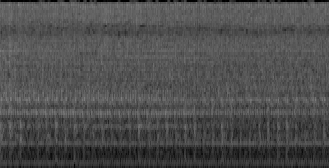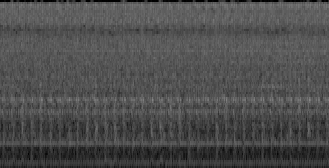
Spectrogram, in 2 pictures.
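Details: Engine idling with a faint, uneven tapping about twice a second over a steady hum. Abnormal engine noise at idle, cause not identified.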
